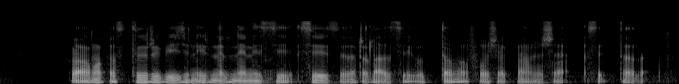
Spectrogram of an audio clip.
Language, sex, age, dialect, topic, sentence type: Kannada, male, 46-50, Central, agriculture, statement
